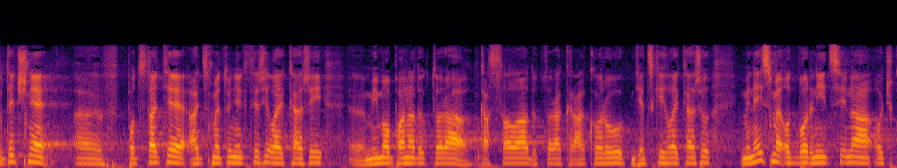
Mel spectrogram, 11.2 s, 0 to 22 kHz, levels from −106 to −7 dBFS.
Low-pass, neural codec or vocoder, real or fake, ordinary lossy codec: 7.2 kHz; none; real; MP3, 48 kbps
